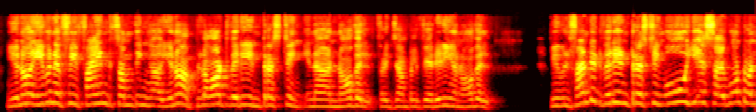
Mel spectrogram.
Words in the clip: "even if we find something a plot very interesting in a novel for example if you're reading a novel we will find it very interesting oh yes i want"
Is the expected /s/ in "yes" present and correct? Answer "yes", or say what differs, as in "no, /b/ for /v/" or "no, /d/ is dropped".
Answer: yes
